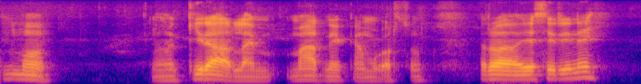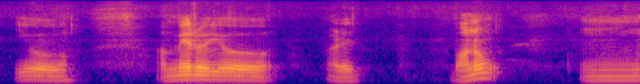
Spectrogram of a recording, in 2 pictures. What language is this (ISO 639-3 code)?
nep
